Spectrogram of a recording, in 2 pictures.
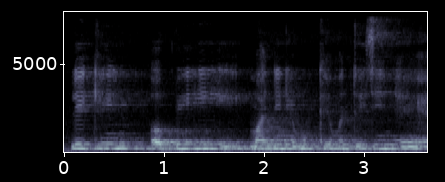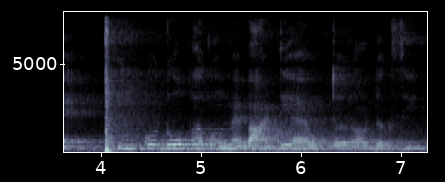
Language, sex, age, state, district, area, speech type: Hindi, female, 30-45, Rajasthan, Jodhpur, urban, spontaneous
